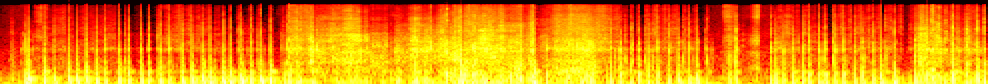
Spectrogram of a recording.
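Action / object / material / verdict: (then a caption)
tap / small paperboard box / paperboard / none. Fingertips and nails scratch and tap the surface of a small, closed, printed paperboard hole punch box lying flat, and it is flipped over near the end. Rapid runs of dull, low, thumping taps alternate with a stretch of broader, rougher scratching in the middle, with each tap dying away almost instantly.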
